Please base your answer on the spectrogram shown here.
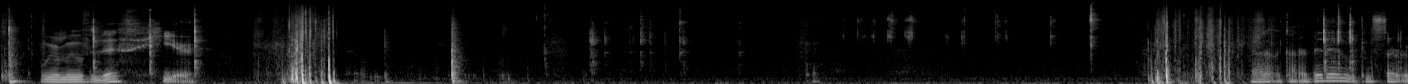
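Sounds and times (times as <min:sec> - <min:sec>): screwdriver bit clicks and rattles: 0:08.4 - 0:11.0, 0:13.2 - 0:14.0.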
